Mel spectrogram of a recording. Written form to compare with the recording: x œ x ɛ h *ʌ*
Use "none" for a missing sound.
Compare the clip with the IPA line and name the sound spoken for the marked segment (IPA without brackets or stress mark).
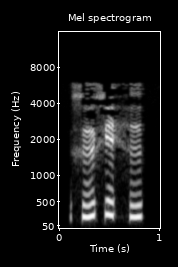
ə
